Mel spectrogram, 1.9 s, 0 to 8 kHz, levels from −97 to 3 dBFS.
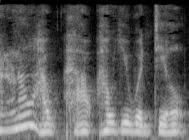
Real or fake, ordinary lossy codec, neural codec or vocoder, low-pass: real; MP3, 48 kbps; none; 7.2 kHz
